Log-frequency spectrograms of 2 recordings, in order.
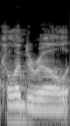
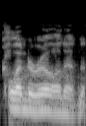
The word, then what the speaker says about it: Celendoril: but that's weird uh so really uh calendar hill is um the kingdom within the kalanathian forest but some people might say that the forest of calendar illinois that's perfectly acceptable uh to an outsider i'm sure so uh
